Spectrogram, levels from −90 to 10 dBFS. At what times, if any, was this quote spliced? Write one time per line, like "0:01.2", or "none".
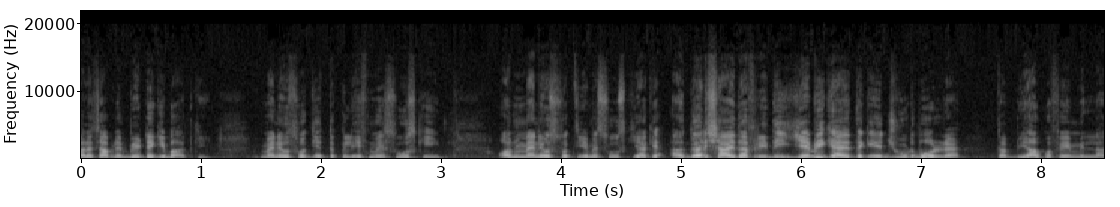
none

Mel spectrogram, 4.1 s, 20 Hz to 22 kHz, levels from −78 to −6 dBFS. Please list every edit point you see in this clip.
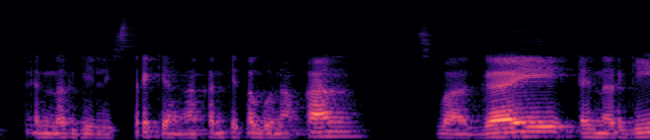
none

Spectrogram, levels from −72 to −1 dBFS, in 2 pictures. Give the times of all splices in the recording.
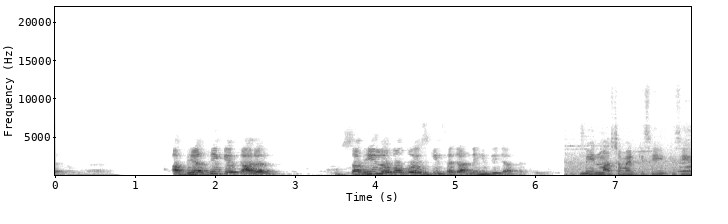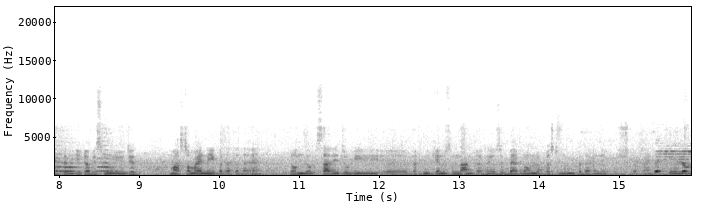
0:06.4

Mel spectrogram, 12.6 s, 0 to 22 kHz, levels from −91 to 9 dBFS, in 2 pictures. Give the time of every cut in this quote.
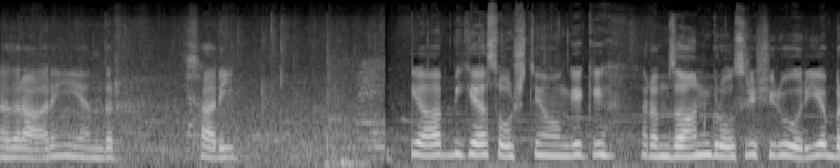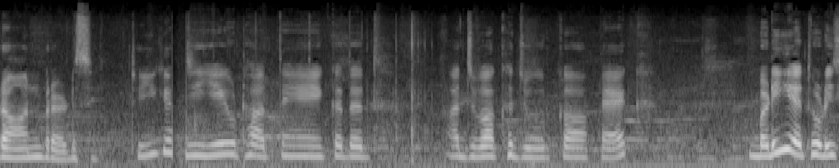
0:02.9
0:07.6

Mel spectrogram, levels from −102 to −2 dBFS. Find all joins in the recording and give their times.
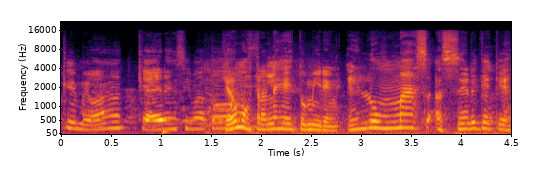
0:01.6

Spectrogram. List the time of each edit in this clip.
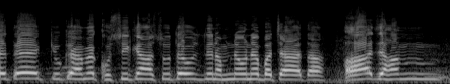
0:03.3

